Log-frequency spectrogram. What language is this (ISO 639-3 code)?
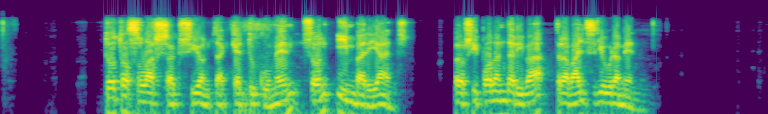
cat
